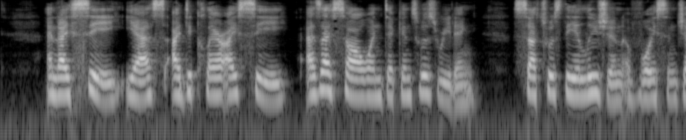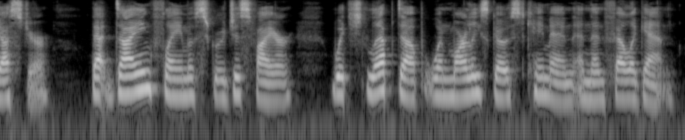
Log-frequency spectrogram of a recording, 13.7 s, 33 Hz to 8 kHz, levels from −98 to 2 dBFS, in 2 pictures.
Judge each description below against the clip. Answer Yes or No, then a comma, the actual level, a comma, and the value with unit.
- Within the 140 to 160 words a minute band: No, average, 180 wpm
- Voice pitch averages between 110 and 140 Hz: No, medium, 185 Hz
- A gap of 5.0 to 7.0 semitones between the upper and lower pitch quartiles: No, average, 3.0 semitones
